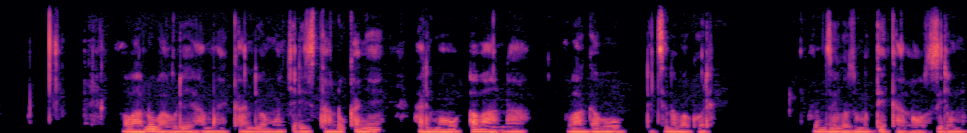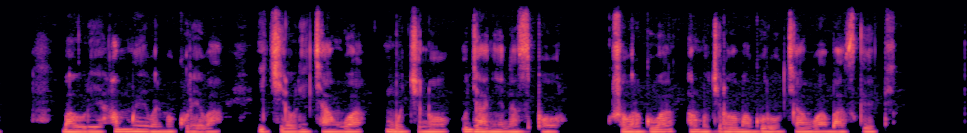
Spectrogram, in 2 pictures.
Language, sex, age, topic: Kinyarwanda, male, 18-24, government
